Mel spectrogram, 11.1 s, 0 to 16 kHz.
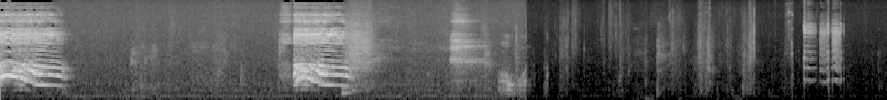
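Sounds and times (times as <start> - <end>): squeaky dog toy squeaking: 10.0 - 10.6.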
